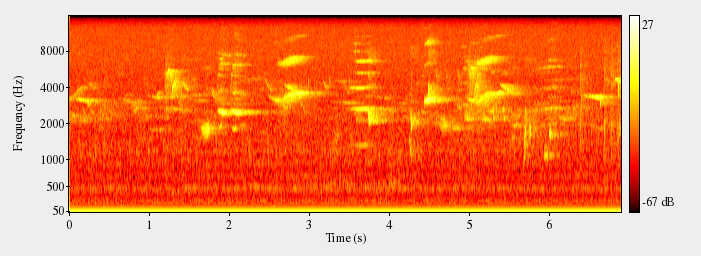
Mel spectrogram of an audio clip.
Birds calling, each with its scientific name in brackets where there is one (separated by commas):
Iiwi (Drepanis coccinea)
